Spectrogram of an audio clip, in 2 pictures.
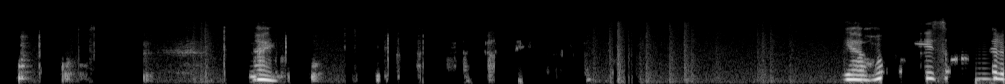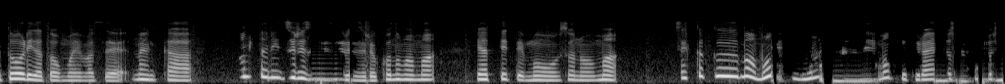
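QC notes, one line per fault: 0.00–6.37 s, background gated by the echo canceller: while the loudspeaker plays, the canceller pulls the microphone down hard, so the room sound dips by up to about 36 dB, roughly two seconds in total, and returns whenever the suppression releases.
0.16–5.93 s, 9.82–9.94 s, 13.39–13.53 s, 17.74–20.11 s, other side's voice leaking through: a second voice sits roughly 10 to 20 dB under the talker, likely loudspeaker echo the canceller failed to subtract from the microphone signal.
5.03–5.35 s, 8.83–10.10 s, 13.15–13.62 s, 17.96–20.11 s, speech suppressed in double talk: the talker's voice dips or breaks up, by about 40 dB at worst and around 15 dB at 13.15 s, likely because overlapping far-end speech made the canceller attenuate both sides.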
